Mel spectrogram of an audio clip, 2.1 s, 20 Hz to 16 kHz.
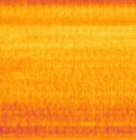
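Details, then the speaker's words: Hyundai i30 estate idling after coil swap between cylinders: lumpy, uneven beat with a recurring dull stumble; misfire moved with the coil from cylinder one to cylinder two, so the ignition coil is faulty. "czyli mamy winowajcę winowajcą jest ta cewka ona była wcześniej na pierwszym cylindrze"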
